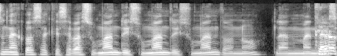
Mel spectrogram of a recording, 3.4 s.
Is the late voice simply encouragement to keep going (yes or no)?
no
